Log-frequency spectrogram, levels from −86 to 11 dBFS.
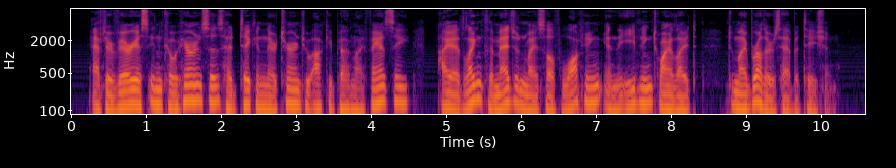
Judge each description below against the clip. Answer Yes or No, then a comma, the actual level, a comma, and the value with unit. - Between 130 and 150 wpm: Yes, average, 140 wpm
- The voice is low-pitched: Yes, low, 110 Hz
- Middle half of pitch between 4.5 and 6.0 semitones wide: Yes, wide, 5.6 semitones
